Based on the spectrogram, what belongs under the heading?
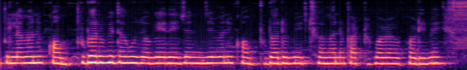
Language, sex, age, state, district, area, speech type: Odia, female, 45-60, Odisha, Kendujhar, urban, spontaneous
